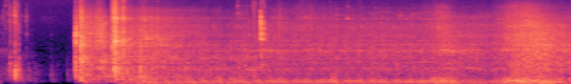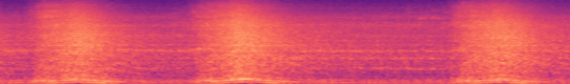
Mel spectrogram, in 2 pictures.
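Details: Reliant Fox after exhaust repair, air filter refitted: catches after a short crank, settles, then revs cleanly up and down several times with no misses or knocks; normal start and healthy running.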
